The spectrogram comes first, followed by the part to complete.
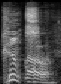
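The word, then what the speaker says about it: Koontz: Dean, it was You pronounce it couns.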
